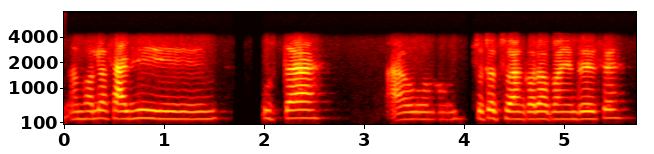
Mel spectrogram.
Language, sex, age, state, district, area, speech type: Odia, female, 60+, Odisha, Jharsuguda, rural, conversation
